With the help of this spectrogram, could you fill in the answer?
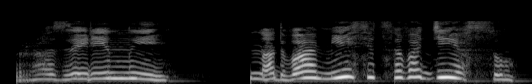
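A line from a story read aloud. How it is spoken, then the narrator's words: Moan. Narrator (Russian): простонала Лидия Егоровна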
